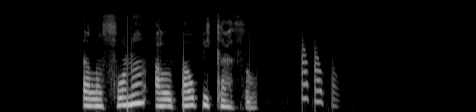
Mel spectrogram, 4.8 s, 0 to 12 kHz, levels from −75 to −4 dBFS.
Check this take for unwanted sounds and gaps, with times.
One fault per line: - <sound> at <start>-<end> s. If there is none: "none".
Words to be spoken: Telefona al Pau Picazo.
- chirp at 3.0-3.4 s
